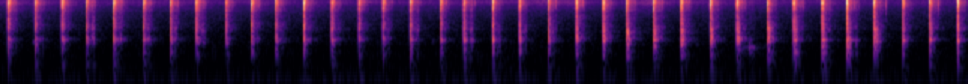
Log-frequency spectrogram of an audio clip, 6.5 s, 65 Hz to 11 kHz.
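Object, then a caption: Closed laptop lid tapped with a plastic pen tip. The tip of a plastic ballpoint pen taps and scratches the surface of a closed silver HP laptop lid. There are 36 short, sharp clicks with a bright edge and a ringing tone around 960 Hz, coming quickly at a slightly uneven pace with faint scratching between them. Each tap dies away almost instantly.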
